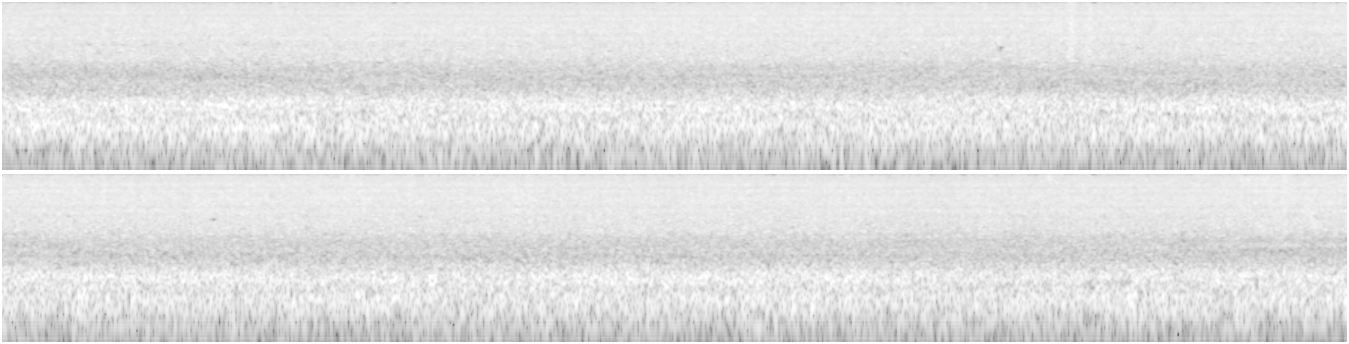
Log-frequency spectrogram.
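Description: Steady rush of water pouring through the open sluice gates of a movable weir, an even, unbroken noise.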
